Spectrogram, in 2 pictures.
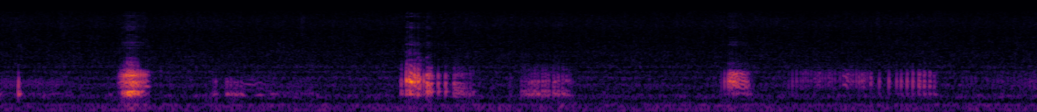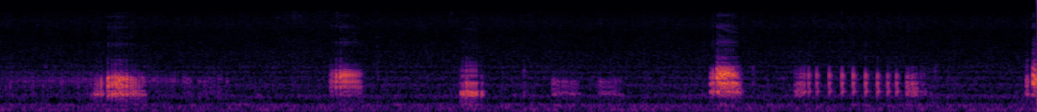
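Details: Several Tago's brown frogs near a gorge on the Kamo River in Itoshima, Fukuoka, Japan, in April: brief low croaks and rattling pulsed calls scattered irregularly through the clip, with a faint steady rush of water behind.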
